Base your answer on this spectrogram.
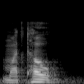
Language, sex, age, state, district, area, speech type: Manipuri, male, 30-45, Manipur, Imphal West, urban, read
